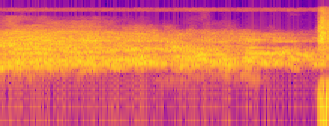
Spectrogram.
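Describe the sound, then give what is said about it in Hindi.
A church audience shouts together in a loud, sustained roar of many voices, steady for about two seconds before a sharp thump cuts in at the end. “जब मैसेज हो गया अब उसके बाद चिल्लाइए, चिल्लाइए।”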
